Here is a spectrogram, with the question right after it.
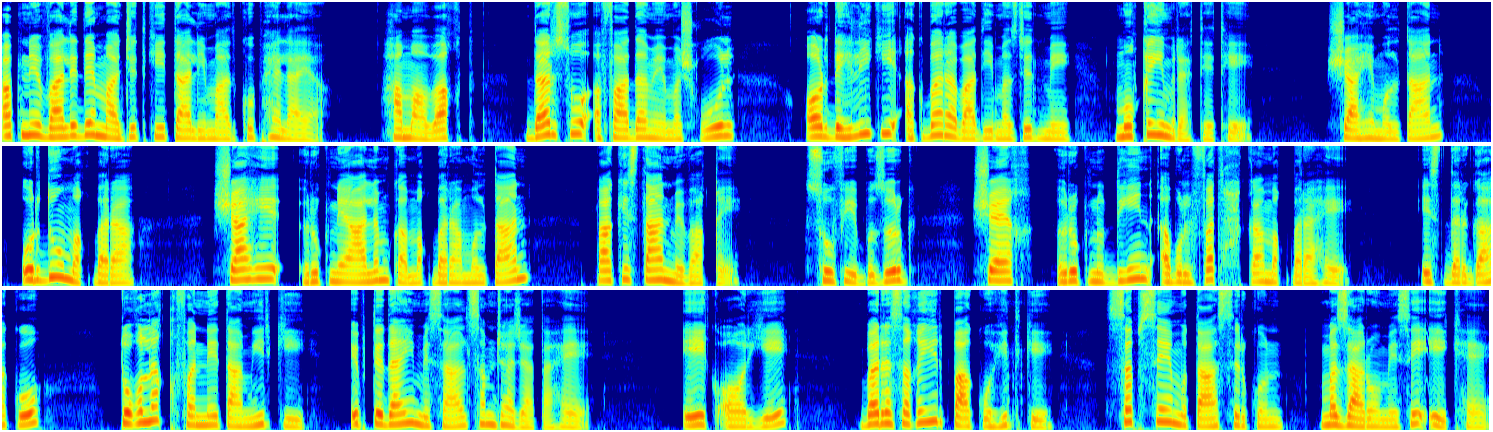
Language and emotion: Urdu, neutral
